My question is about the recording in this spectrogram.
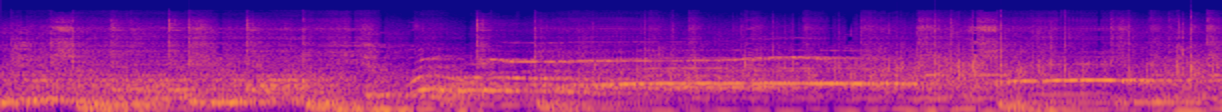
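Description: Loud dance music with a thumping beat that drops out about two seconds in, leaving long held, gently gliding tones for about three seconds before the beat comes back. An audience cheers over it.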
